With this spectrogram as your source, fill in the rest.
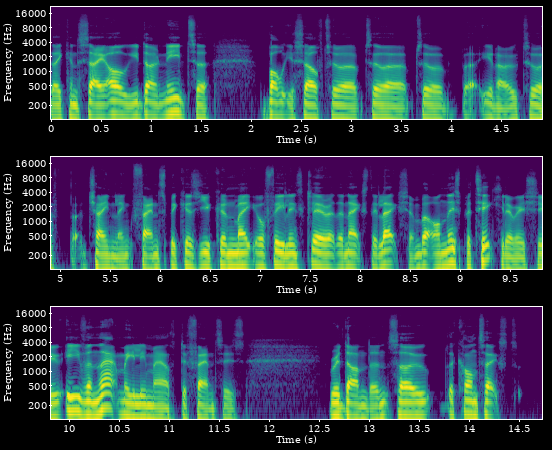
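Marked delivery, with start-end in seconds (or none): none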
